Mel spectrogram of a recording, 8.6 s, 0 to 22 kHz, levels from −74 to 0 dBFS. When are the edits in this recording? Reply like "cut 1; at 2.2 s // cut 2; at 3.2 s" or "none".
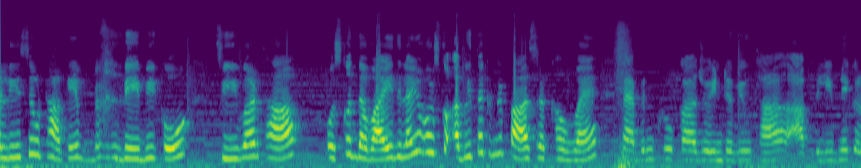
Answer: cut 1; at 6.1 s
